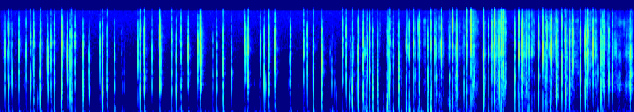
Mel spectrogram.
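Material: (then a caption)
Waxed fabric. Long acrylic nails scratch and tap a small package wrapped in an orange-print beeswax fabric food wrap. The crinkly waxed fabric gives a steady stream of dry, crackling taps and scratches with bright edges, and each one stops almost instantly with no ring.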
